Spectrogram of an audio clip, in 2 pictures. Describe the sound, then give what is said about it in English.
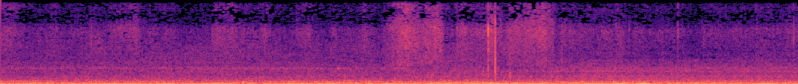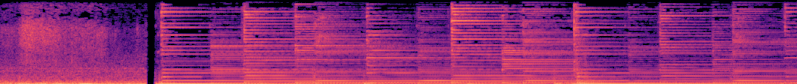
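A car driving, heard from inside: a steady low road and engine rumble for about six seconds, then an abrupt cut to clear, sustained tones. “I'm just driving now again.”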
